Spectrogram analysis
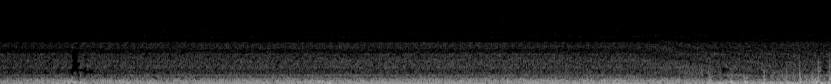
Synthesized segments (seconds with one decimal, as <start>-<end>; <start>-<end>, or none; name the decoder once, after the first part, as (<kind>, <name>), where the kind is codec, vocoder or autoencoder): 0.0-8.3 (vocoder, BigVGAN v2)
